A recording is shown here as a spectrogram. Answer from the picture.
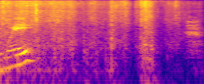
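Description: Thin plastic shopping bag rustling and crinkling as hands work in it, in irregular short crackles.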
